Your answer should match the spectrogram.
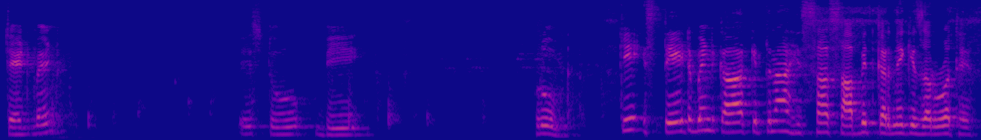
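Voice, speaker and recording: High-pitched Pakistani man lecturing, dull audio. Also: extremely slow, pauses often. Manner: didactic, asks questions and answers them himself; switches between Urdu and English terms. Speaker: law lecturer. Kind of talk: explanatory exam lecture.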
